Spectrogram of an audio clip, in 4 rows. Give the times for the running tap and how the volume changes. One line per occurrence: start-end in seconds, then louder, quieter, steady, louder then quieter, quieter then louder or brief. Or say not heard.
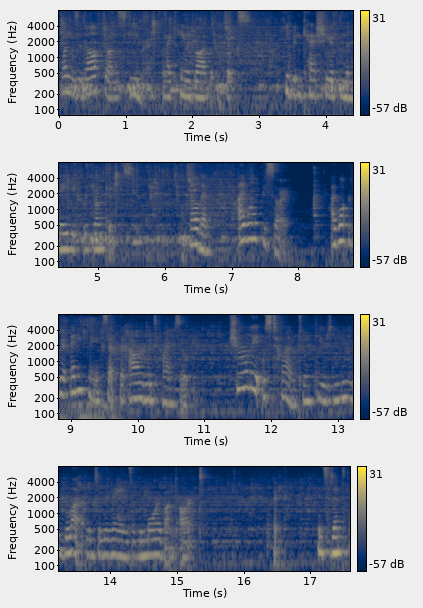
0.0-17.5 quieter.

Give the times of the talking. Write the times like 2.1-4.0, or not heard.
0.0-5.5, 6.3-7.8, 8.4-15.4, 16.4-17.5.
